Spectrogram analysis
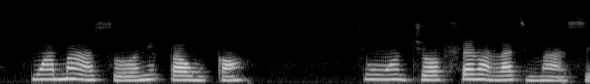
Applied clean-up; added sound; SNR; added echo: none; none; none; none.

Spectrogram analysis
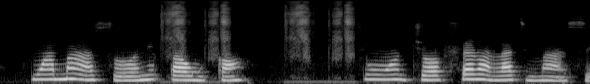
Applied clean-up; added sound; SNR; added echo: none; Writing; 17 dB; none.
